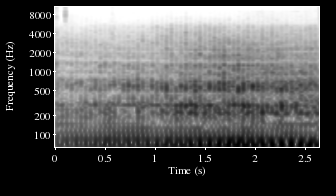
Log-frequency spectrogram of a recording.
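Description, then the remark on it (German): A helicopter roars with a steady, rapid thudding of rotor blades over a deep engine drone, loud and constant, gradually swelling slightly in volume. It is lifting a wooden crate and a huge plastic sack on a long rope, at the Ortstockhaus above Braunwald in the Glarnerland. “An einem langen Seil trägt der Helikopter eine Holzkiste und einen riesigen Plastiksack in die Höhe.”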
